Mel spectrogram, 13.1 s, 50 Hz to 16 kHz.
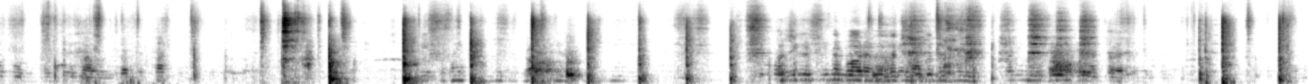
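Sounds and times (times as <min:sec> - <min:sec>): basketball bouncing on concrete: 0:02.8 - 0:07.5, 0:11.9 - 0:13.0.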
